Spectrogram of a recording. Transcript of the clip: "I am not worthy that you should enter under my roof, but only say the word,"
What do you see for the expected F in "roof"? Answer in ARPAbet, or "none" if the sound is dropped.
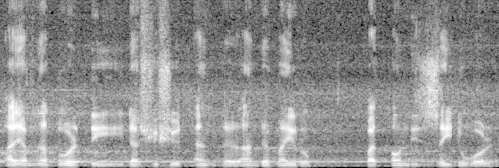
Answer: P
